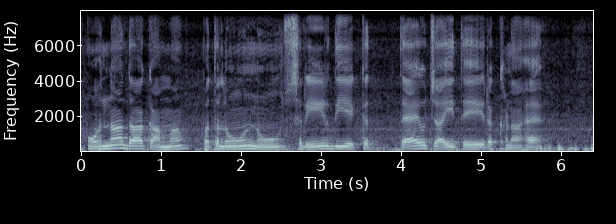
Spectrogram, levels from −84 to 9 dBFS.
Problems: background sounds at intervals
